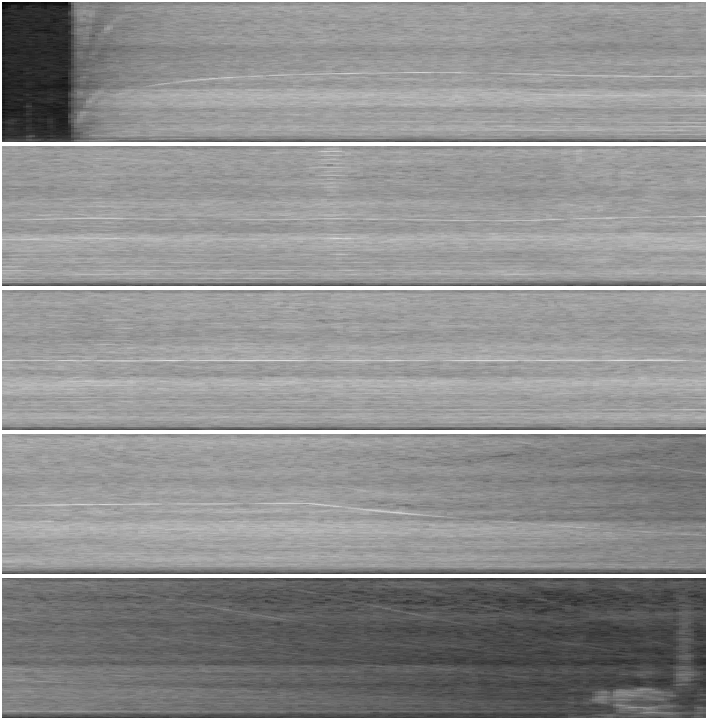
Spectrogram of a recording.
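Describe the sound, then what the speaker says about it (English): A hand-held router cuts a round-over profile along a wooden board. Its loud, steady high-pitched whine starts up, holds for about fifteen seconds, then winds down, with some talk along the way. "Be very careful using the router."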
